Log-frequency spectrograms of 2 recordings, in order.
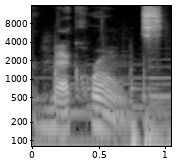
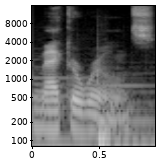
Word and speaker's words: macaron: editing this video that I have been pronouncing it incorrectly this entire time the cookie I am making are Macarron not macaroons which is apparently a totally different cookie but it is fun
